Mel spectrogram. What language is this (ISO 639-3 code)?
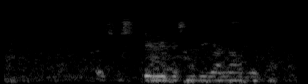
mki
